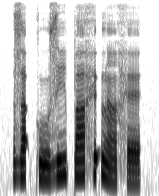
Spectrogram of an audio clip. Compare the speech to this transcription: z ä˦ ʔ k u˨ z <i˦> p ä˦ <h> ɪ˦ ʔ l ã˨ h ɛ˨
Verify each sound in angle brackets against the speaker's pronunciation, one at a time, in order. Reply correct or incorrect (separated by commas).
correct, correct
